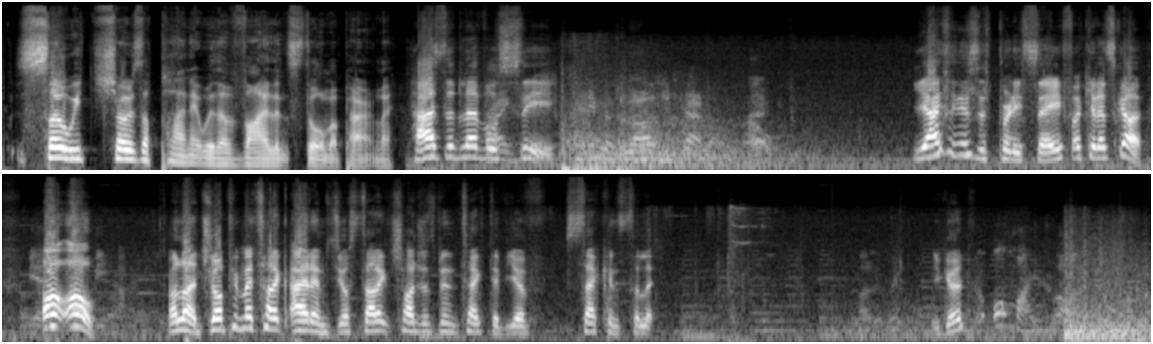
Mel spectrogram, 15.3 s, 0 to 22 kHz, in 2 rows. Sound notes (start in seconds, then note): 3.6 very unsafe Lightning Strike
